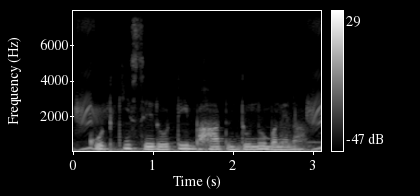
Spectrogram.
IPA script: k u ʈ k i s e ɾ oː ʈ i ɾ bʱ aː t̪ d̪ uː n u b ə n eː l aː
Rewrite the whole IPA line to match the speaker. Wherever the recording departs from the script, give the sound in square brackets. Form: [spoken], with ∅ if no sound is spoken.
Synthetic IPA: k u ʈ k i s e ɾ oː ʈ i [∅] bʱ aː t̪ d̪ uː n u b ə n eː l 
